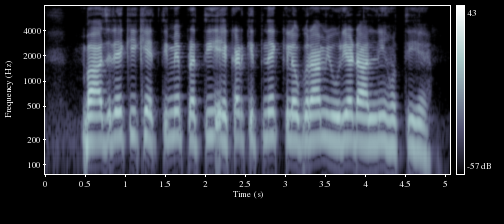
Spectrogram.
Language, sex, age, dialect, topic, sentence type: Hindi, female, 18-24, Marwari Dhudhari, agriculture, question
